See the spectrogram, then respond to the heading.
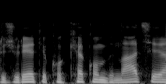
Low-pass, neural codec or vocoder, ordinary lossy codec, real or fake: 7.2 kHz; none; MP3, 96 kbps; real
